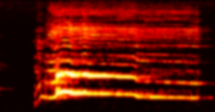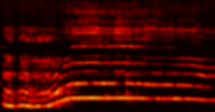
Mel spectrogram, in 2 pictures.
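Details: A Basset Hound, told it is time to go home, gives a long, mournful howl that dips low, then rises and holds steady; he howls like this every time.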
